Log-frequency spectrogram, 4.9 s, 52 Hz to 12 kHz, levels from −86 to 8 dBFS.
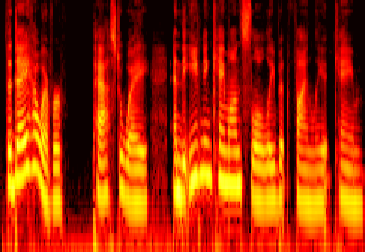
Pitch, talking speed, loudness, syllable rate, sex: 200 Hz, 185 wpm, -20 LUFS, 6.0 syllables/s, female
